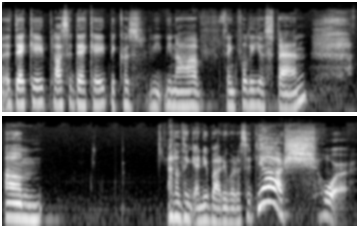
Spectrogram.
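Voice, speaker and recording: In this casual interview, a German woman in her fifties, a model appearing as a podcast guest, speaks in a mid-range, slightly mellow voice. She sounds reflective and hesitant, using many fillers.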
